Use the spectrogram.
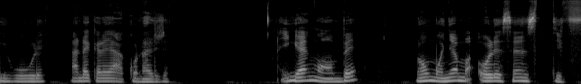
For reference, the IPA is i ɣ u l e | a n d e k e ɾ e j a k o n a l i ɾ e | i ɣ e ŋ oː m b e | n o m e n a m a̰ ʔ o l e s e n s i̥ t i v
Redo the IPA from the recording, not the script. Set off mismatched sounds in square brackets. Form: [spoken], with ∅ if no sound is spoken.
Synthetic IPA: i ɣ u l e | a n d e k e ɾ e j a k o n a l i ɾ e | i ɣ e ŋ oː m b e | n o m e [ɲ] a m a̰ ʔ o l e s e n s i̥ t i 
